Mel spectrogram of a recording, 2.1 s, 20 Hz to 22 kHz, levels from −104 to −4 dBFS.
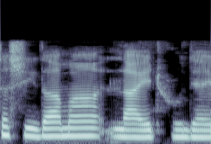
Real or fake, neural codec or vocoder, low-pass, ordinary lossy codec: real; none; none; none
